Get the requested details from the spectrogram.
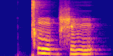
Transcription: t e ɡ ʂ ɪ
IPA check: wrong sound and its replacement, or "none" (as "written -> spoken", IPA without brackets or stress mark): t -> ǀ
